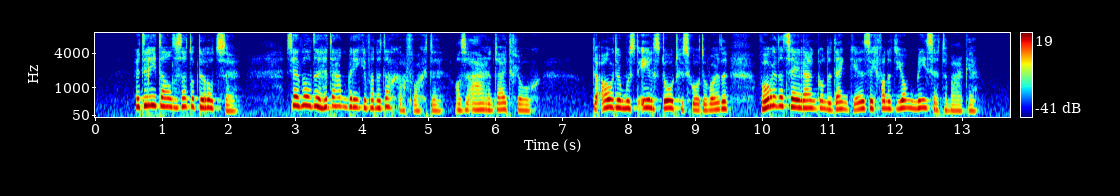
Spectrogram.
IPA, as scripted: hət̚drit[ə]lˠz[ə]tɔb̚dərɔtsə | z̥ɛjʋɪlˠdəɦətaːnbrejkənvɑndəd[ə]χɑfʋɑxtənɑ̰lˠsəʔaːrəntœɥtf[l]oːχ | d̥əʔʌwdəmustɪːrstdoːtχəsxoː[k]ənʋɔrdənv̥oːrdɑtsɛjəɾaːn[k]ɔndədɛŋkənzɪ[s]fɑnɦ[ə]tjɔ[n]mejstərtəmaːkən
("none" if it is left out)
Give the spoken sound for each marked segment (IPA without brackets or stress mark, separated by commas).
ɑ, ɑ, ɑ, l, t, k, x, ə, ŋ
